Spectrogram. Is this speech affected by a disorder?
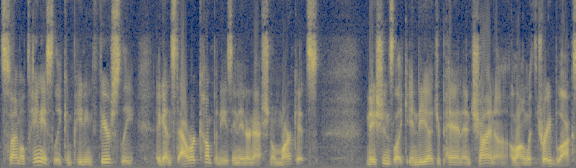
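No.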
